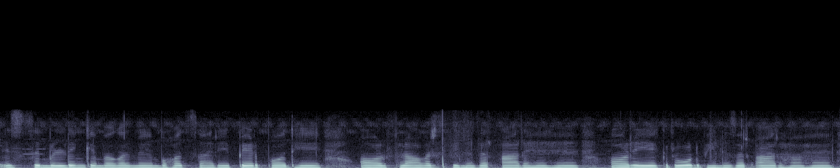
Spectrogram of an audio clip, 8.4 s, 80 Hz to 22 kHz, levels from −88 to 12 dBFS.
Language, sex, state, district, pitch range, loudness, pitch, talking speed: Hindi, female, Jharkhand, Ranchi, 215-225 Hz, -15 LUFS, 220 Hz, 170 wpm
